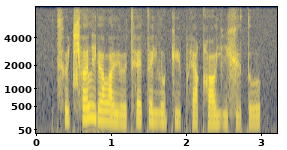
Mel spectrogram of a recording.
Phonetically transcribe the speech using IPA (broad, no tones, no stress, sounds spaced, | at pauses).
t͡sʰ ø t͡ɕʰ ɐ l i ɾʲ ɐ lˠ ɛ j ø tʰ ɛ t ɛ j l ʊ kʲ ø pʰ ɛ qʰ o j i xʲ ʊ t ʊ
